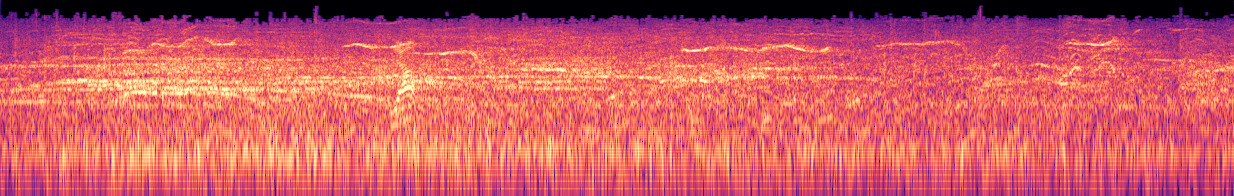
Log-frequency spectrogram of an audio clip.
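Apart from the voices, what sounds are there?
audience applause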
